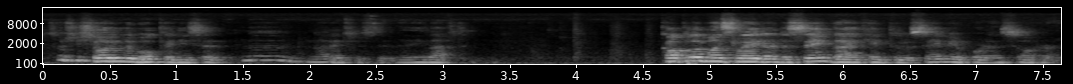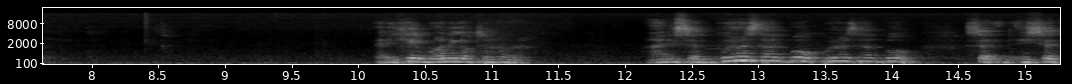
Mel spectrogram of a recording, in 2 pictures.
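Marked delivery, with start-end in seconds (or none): 1.5-2.7 higher, softly tossed-off brush-off; mock offhand no; dismissive refusal. Dismissive traveller refusing the book. 12.7-14.2 high-pitched, eager demand, acted out; pleading urgency in a raised pitch; urgent questioning. Man runs up, urgently seeking book.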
